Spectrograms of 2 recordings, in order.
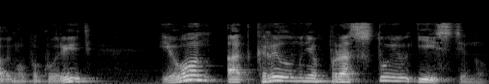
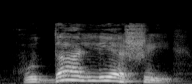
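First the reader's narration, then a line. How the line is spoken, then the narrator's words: Two shouting in unison. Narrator (Russian): в один голос закричали мы оба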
